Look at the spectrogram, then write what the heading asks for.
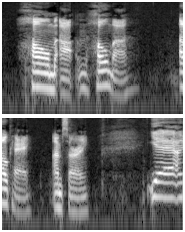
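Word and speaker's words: Houma: Halma, Louisiana. Alright. And Barnstaple, Devon. Oh, pronounced like Homa.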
